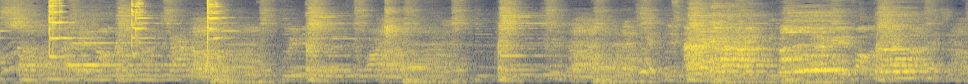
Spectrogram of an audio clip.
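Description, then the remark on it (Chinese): Several bright glass clinks ring out at irregular moments over a busy, murmuring background of voices and clatter as glasses, one holding a whiskey sour, are touched together in a toast in a bar. “来，干杯。”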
